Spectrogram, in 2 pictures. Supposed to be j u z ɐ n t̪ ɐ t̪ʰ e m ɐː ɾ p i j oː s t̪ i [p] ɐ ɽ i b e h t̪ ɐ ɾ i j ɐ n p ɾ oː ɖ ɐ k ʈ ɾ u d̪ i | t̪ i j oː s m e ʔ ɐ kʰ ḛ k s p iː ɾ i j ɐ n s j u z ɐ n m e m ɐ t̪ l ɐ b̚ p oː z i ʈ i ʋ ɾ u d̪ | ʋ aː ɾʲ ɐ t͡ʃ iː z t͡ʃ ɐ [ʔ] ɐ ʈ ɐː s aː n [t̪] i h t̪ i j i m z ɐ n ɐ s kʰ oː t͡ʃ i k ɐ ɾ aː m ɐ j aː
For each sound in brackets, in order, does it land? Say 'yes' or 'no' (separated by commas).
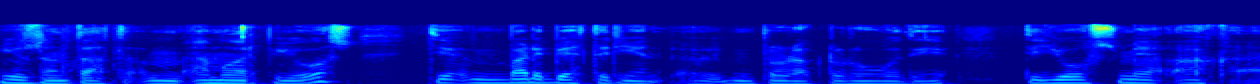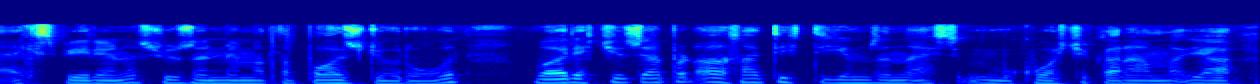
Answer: no, no, yes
